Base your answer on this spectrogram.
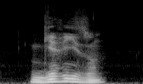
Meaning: recovery, healing
- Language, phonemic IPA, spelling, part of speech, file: French, /ɡe.ʁi.zɔ̃/, guérison, noun, Fr-guérison.ogg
